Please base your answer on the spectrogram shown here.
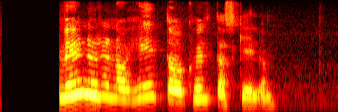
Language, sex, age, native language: Icelandic, female, 60-69, Icelandic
